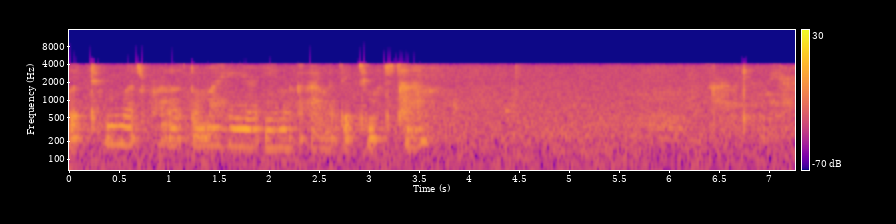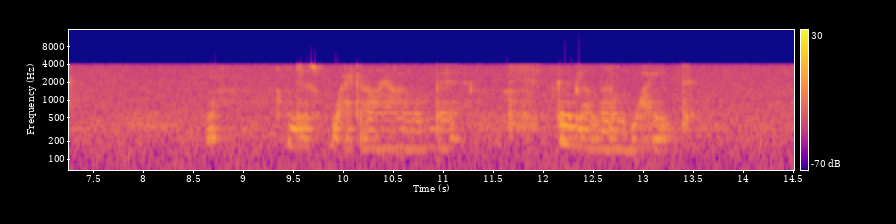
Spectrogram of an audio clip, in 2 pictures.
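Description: A young woman talks casually, close up.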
